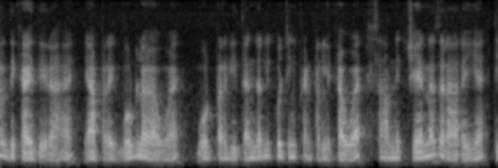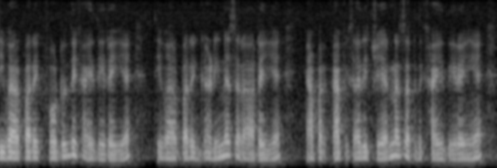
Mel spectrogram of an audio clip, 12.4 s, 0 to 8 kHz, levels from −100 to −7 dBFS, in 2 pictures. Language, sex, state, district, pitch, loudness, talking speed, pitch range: Hindi, male, West Bengal, Malda, 95 Hz, -39 LUFS, 245 wpm, 90-100 Hz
